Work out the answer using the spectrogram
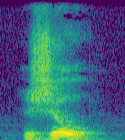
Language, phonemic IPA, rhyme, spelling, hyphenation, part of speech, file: Dutch, /zoː/, -oː, zo, zo, adverb / conjunction, Nl-zo.ogg
- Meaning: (adverb) 1. so, thus, like that/this 2. so, that, to such an extent 3. as .. as 4. right away, in a second/minute, very soon; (conjunction) if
